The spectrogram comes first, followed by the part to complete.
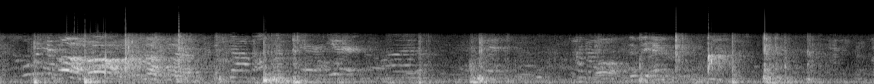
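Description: Rubber dodgeballs hitting the floor and walls of an echoing hall: several sharp smacks scattered through, among indistinct shouting of players.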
